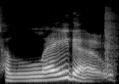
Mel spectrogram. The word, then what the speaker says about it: Toledo: sorry isn't that precious it's pronounced Toledo people are telling me ok no it's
